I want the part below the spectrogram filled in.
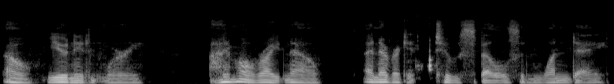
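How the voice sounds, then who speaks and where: An actor playing a timid, troubled, lonely man confessing to murder in a radio-play table read, halting, pleading and intense. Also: deep voice, steady tone, a little mellow, slightly rough, highs cut off, heavily acted. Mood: self-pitying.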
